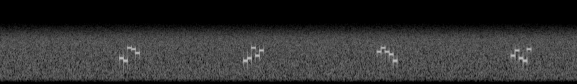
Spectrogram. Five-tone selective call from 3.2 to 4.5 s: 88861

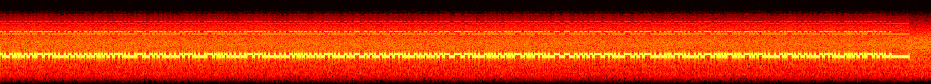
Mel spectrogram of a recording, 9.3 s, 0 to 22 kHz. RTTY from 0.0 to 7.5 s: … 20048 37817 34013 17400 09877 00895 42454 99885 58516 25436

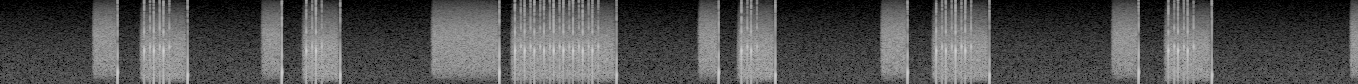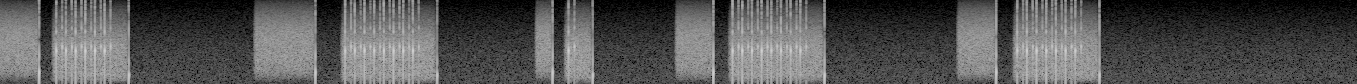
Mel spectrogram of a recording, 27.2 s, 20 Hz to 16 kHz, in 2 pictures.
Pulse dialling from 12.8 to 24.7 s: 6 8 1 8 7

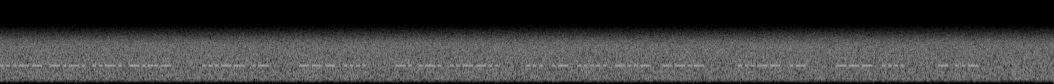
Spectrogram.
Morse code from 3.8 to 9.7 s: NR? SA5XQ 3A OH TU

